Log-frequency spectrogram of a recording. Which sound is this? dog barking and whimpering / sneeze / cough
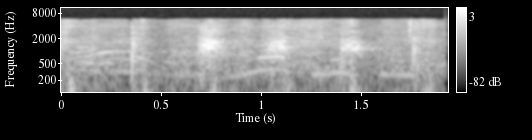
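dog barking and whimpering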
